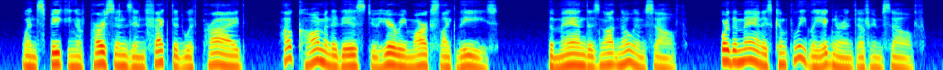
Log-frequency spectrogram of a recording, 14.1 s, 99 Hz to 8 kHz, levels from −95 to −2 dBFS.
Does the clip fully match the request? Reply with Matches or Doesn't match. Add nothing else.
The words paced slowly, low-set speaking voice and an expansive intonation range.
Doesn't match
